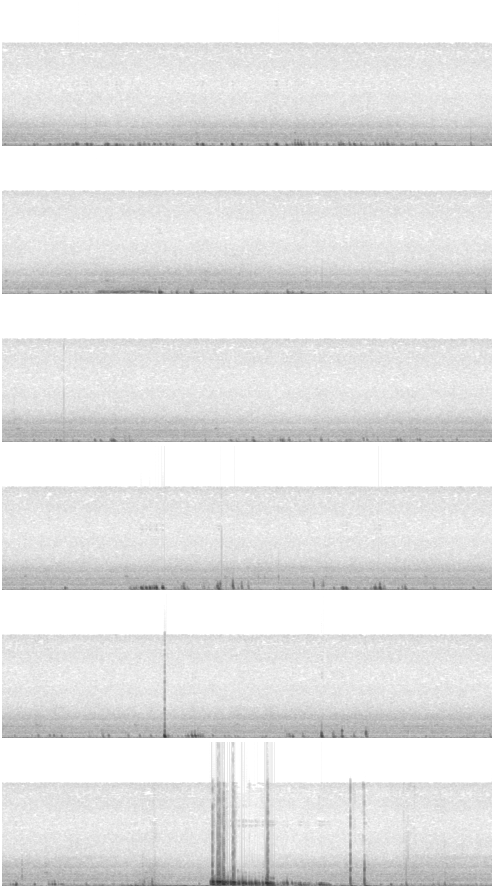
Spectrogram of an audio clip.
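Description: Irregular gurgles and low rumbles from an empty stomach, ordinary hunger bowel sounds.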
